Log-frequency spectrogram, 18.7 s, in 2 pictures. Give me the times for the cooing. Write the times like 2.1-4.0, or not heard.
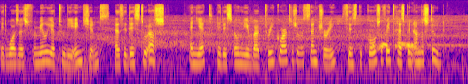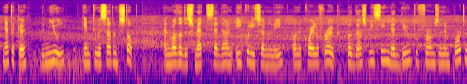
7.4-8.3.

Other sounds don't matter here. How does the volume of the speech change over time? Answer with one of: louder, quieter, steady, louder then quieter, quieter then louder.
steady.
